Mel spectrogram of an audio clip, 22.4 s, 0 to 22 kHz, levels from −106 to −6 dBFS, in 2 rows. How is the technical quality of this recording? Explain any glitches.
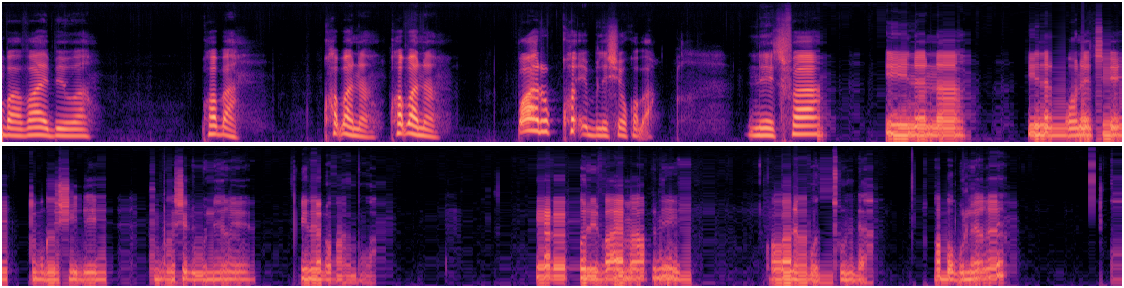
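The recording has one fault: robotic sound from repeated short buffers. It starts at 8.15 s and lasts until 22.40 s, the end of the clip. Here the speech becomes a rigid, metallic buzz pitched at 100 Hz. The words are still roughly traceable. The likely cause is audio arriving too slowly. The playback fills each gap by looping the latest 10 ms chunk. Around 70% of the sound is repeated material, and the real audio in those gaps is lost.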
